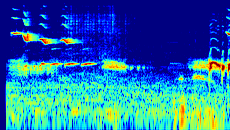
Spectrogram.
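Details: Local zebra dove singing loudly as a lure to stimulate other doves: smooth cooing notes near mid pitch, rising and held, with a warbled burst at the end, overlapped by higher descending whistles from another bird.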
